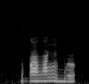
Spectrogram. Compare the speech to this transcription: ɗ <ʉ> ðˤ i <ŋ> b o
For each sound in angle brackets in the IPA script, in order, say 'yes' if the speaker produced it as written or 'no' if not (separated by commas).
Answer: no, yes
